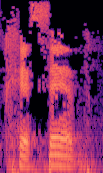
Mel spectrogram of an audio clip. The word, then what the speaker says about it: Hesed: La palabra es Gesed, se escribe H-E-S-E-D.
